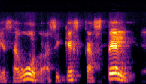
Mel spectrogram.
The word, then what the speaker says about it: Castel: dijeron bien otros no es juan pablo castel porque es una palabra aguda si bien es cierto no tiene tilde porque puede ser que las ayudas se tildan cuando terminan en n s o vocal i castell termine en l entonces no está tildado pero si es agudo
